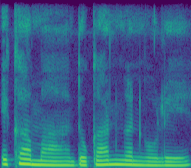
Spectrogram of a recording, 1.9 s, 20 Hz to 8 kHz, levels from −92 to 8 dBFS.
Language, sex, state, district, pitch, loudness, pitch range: Wancho, female, Arunachal Pradesh, Longding, 185 Hz, -13 LUFS, 180-205 Hz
